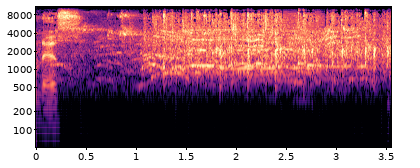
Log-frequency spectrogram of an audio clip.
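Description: A crowd cheers loudly in an echoing gym.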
